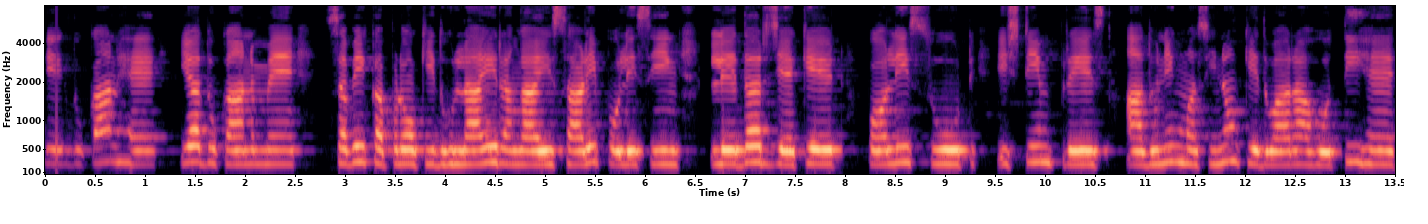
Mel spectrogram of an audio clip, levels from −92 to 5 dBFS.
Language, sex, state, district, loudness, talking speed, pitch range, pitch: Hindi, female, Bihar, Saran, -15 LUFS, 110 wpm, 240-275 Hz, 245 Hz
